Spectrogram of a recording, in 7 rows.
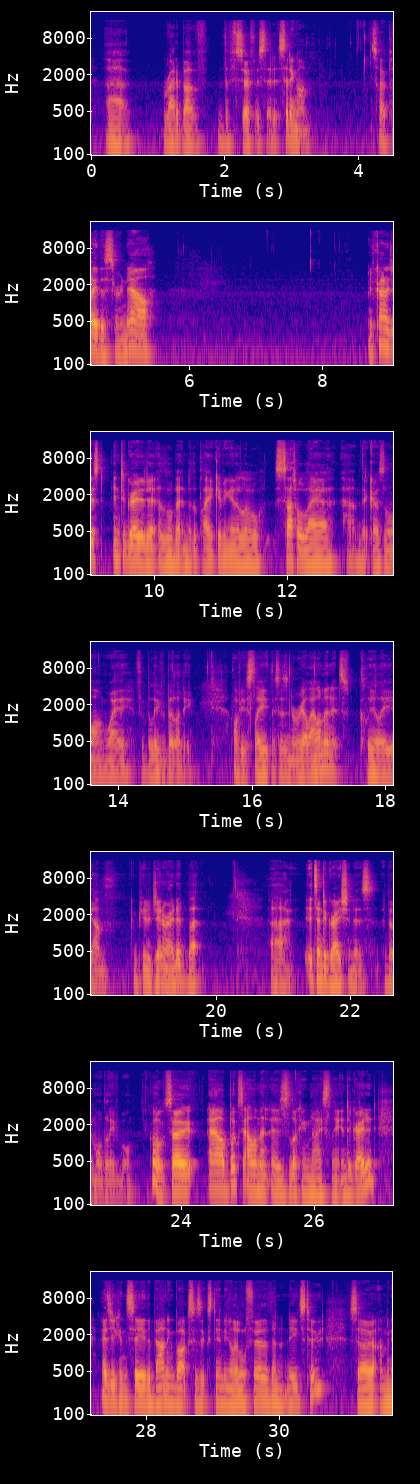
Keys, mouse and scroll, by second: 4.1 click, 18.6-25.8 drag, 30.8-31.6 drag.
